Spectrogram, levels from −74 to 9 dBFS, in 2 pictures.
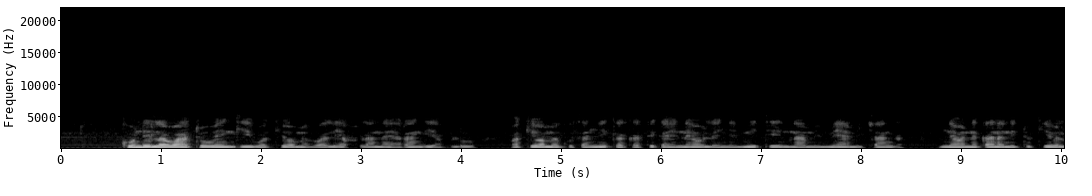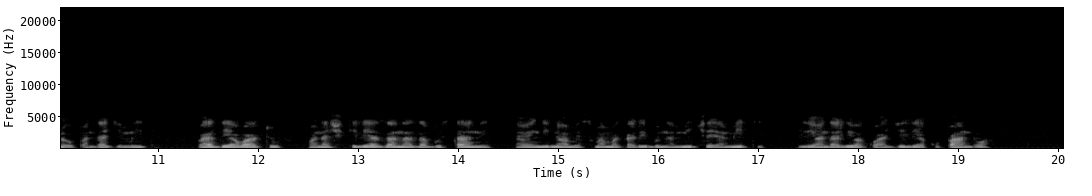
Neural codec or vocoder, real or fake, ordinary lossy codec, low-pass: none; real; MP3, 32 kbps; 5.4 kHz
